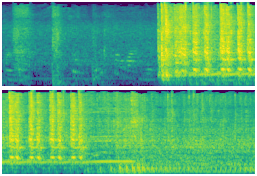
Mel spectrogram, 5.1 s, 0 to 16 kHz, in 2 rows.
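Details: Honda EU3000is inverter generator with a Nashfuel propane/LP conversion kit installed: it catches after a few uneven pulses and settles into a steady, even drone; it starts and runs healthy on propane.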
